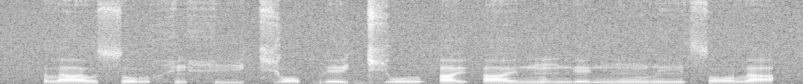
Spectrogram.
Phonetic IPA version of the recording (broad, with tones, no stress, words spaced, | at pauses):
la˦ʊ̯so̰˦˨ʊ̯hĩ˦˨ hi˦t͡ɕɔ˨be˨ d͡ʑo˨ʊ̯ʔa̰˦˨ɪ̯ ʔa˦ɪ̯nũ˦˨ŋe˨ŋũ˦ lĩ˦sʰɔ˦ lä̰˦˨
